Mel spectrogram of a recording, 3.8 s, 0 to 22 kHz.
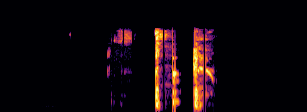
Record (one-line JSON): {"cough_length": "3.8 s", "cough_amplitude": 29312, "cough_signal_mean_std_ratio": 0.2, "survey_phase": "beta (2021-08-13 to 2022-03-07)", "age": "45-64", "gender": "Female", "wearing_mask": "No", "symptom_none": true, "smoker_status": "Ex-smoker", "respiratory_condition_asthma": false, "respiratory_condition_other": false, "recruitment_source": "REACT", "submission_delay": "2 days", "covid_test_result": "Negative", "covid_test_method": "RT-qPCR", "influenza_a_test_result": "Negative", "influenza_b_test_result": "Negative"}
